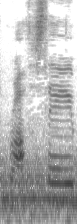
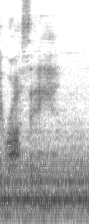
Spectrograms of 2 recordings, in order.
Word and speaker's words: Rothesay: John turns into, it's pronounced Rothesay, but we say Rothesay.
